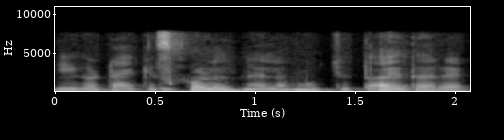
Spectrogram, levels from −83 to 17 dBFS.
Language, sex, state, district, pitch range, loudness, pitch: Kannada, female, Karnataka, Mysore, 170-215 Hz, -20 LUFS, 195 Hz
